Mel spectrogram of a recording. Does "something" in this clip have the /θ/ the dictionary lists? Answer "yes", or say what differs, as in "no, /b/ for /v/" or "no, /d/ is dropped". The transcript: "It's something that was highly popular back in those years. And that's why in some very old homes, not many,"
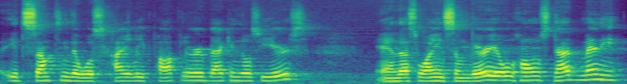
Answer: yes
